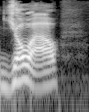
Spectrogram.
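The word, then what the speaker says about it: João: his name is Joao, uh, which I think is almost a play on Joel, the writer, but Joao. I, I actually had to I had I had Google pronounce me how to say his name.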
